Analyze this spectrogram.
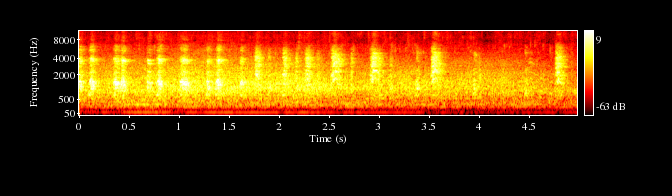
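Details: Chukar partridge at Gharm uttering quick clucking notes, several per second, uneven in loudness, over a steady low droning background noise.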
